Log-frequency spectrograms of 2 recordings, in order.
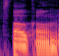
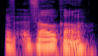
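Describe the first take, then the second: First: Vocal said with an f sound, foh-kul; Vocal with an f at the start, in a Dutch accent; Dutch pronunciation. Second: Vocal said with a clear v sound, voh-kul; vocal with a deliberate English v; careful English v. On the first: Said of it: "Is that how I talk?". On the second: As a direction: correct yourself and land a proper v in vocal. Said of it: "Maybe it's just a Dutch thing". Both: Shown as a demonstration.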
